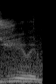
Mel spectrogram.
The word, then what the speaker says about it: Gigli: It's uh, it's Gigli, by the way. What? My, my name is G- pronounced Gigli. It rhymes with really.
